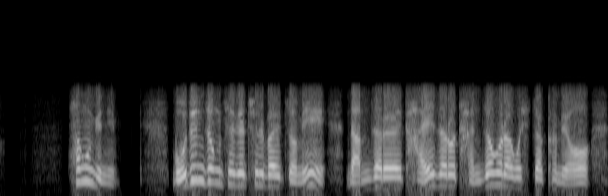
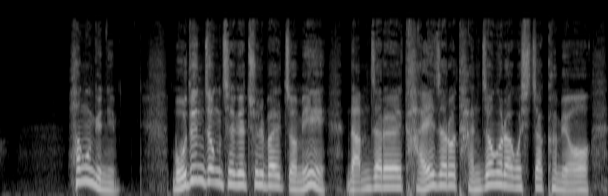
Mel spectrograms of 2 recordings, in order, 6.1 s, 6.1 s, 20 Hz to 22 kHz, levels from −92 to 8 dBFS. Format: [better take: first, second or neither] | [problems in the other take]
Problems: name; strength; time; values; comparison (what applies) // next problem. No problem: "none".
second | phone-call audio; poor line; nothing above 4 kHz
